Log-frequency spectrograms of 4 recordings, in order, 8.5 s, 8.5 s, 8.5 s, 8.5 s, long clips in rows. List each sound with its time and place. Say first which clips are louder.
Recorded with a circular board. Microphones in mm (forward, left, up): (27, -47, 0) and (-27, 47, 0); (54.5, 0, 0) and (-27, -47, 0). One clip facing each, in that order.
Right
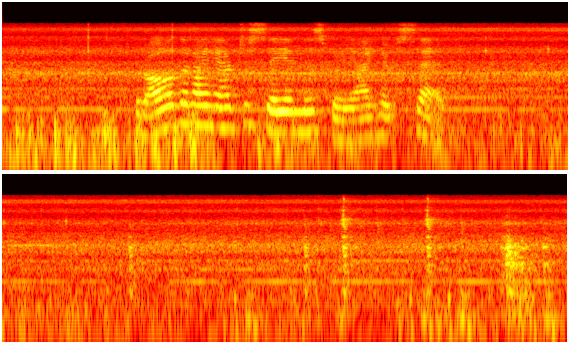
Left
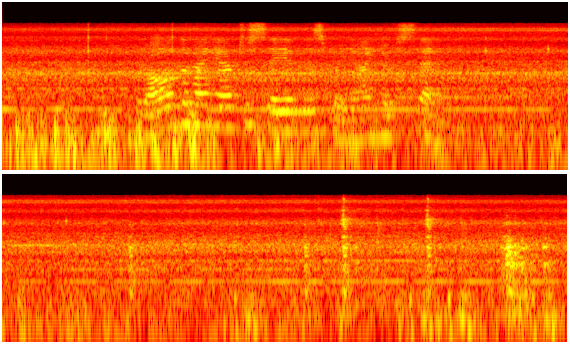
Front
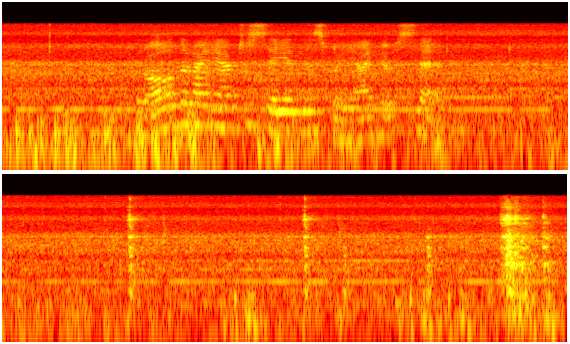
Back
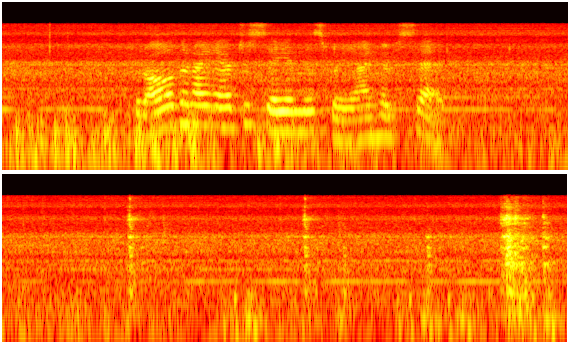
1.0 s a woman speaking: right 5 dB, back 7 dB; 95° right, 1.5 m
